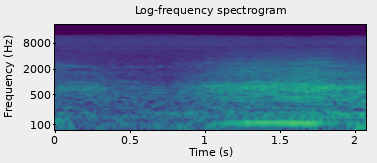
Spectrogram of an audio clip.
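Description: A motor vehicle going by, its noise growing louder from about half a second in, with a steady low hum under it.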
